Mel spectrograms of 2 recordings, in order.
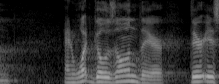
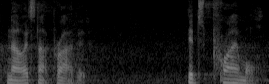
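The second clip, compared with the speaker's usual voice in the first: hushed inner thought; 6 semitones lower, 13 dB quieter than usual. Retold or imitated.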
